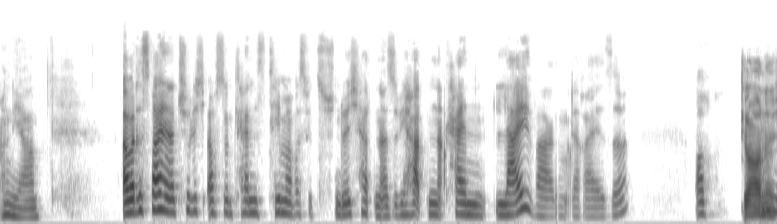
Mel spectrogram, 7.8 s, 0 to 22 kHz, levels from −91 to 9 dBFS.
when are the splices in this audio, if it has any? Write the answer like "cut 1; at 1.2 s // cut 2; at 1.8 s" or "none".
cut 1; at 4.4 s // cut 2; at 5.7 s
